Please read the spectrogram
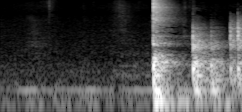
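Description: Low room tone, then about one and a half seconds in a sudden thump and scuffing rustle as a hand knocks against the recording camera or phone.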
